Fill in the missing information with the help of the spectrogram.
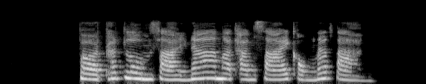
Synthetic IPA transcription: pɤː˨˩t̪̚pʰa˦˥t̪̚lo˧msaː˩˦jnaː˥˩maː˧t̪ʰaː˧ŋsaː˦˥jkʰɔː˩˦ŋnaː˥˩t̪aː˨˩ŋ

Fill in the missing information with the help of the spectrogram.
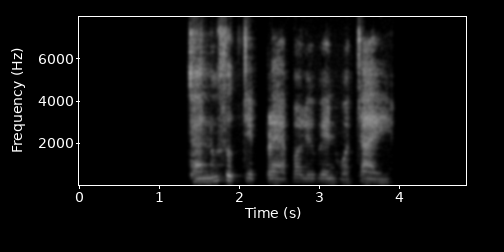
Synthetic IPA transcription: t͡ɕʰa˦˥nɾuː˦˥sɯ˨˩k̚t͡ɕe˨˩p̚plɛː˨˩k̚bɔː˧ɾi˦˥weː˧nɦu˩˦ɐt͡ɕa˧j

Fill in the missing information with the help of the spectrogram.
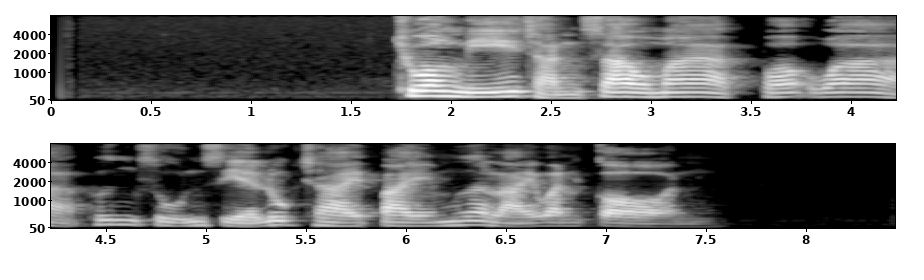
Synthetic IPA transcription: t͡ɕʰu˥˩əŋniː˦˥t͡ɕʰa˦˥nsa˥˩wmaː˥˩k̚pʰɾɔ˦˥waː˥˩pʰɯ˥˩ŋsuː˩˦nsi˩˦ɐluː˥˩k̚t͡ɕʰaː˧jpa˧jmɯ˥˩ɐlaː˩˦jwa˧nkɔː˨˩n

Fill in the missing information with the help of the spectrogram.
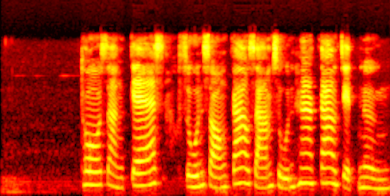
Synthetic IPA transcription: t̪ʰoː˧sa˨˩ŋkɛː˦˥s | suː˩˦nsɔː˩˦ŋkaː˥˩wsaː˩˦msuː˩˦nɦaː˥˩kaː˥˩wt͡ɕe˨˩t̪̚nɯ˨˩ŋ

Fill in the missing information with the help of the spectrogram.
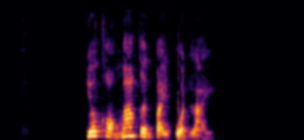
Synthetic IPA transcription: jo˦˥kʰːɔː˩˦ŋmaː˥˩kːɤː˧npa˧jpu˨˩ət̪̚la˨˩j

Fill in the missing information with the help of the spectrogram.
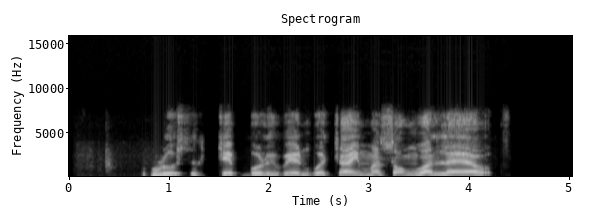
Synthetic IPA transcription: ɾuː˦˥sɯ˨˩k̚t͡ɕe˨˩p̚bɔː˧ɾi˦˥weː˧nhu˩˦ɐt͡ɕa˧jmaː˧sɔ̰ː˩˦ŋwa˧nlɛː˦˥w

